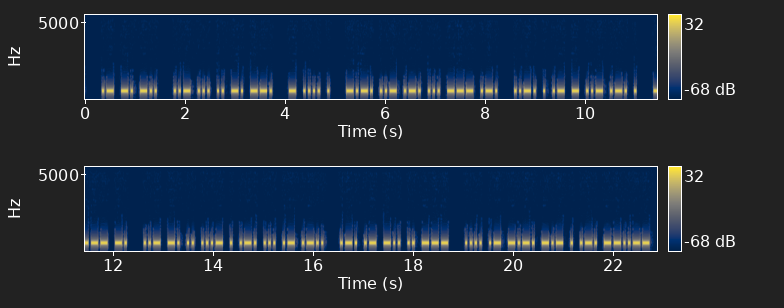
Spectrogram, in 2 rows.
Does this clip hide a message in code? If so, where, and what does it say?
Yes: Morse code from 0.3 to 22.7 s, heard as a keyed tone, about 25 wpm, 600 Hz. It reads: AND USING THE CURSOR FEATURE ON UNIVERSAL RADIO HACKER,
